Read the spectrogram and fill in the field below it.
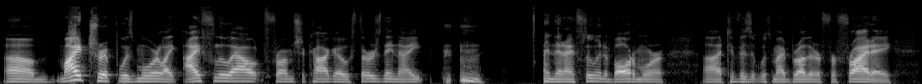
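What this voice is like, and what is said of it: Voice rough from a cold. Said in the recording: “which anybody listening could probably tell by my voice. ... the trip caught up with me just a little bit uh, with a cold.”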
